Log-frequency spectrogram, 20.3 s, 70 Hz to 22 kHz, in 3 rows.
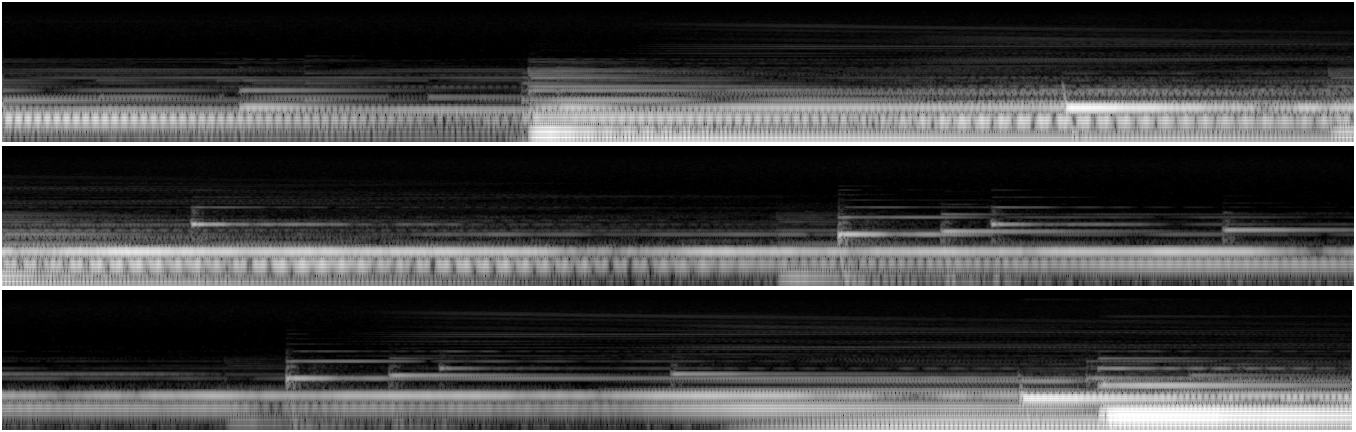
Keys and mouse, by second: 1.2 click, 2.1 click, 3.7-4.2 ctrl+alt+drag, 5.8 click, 6.6 click, 9.3-9.8 ctrl+alt+drag, 10.4-11.8 ctrl+alt+drag, 13.7-15.6 ctrl+alt+drag, 17.4 s, 19.0 Escape, 19.8 click.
